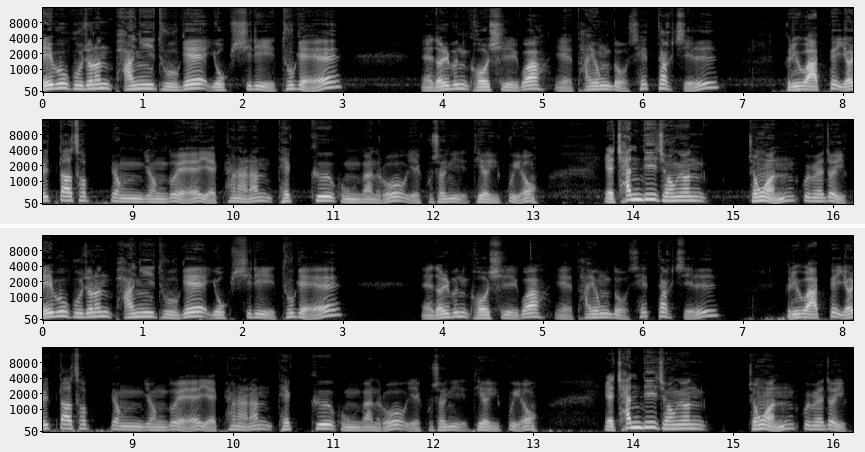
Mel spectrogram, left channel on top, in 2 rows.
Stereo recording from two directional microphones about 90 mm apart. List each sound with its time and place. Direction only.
0.0 s speech: 50° left (ahead or behind); by 16.1 s 25° left (ahead or behind)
